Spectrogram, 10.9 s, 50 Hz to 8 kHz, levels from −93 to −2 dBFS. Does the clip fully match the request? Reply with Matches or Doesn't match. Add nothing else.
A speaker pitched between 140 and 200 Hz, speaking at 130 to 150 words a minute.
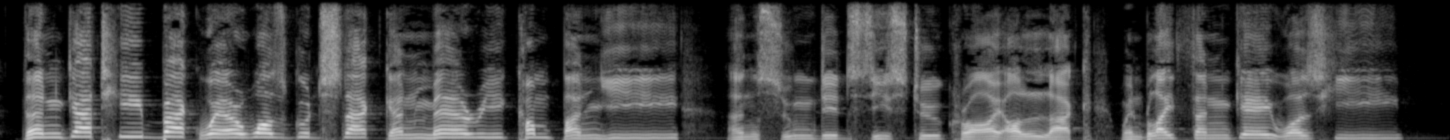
Matches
